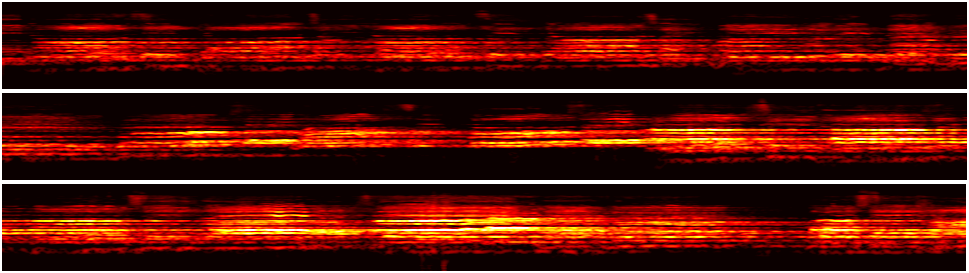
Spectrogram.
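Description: A group of voices singing together unaccompanied, a choral piece whose long held chords swell louder from about eight seconds in and are loudest in the second half.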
